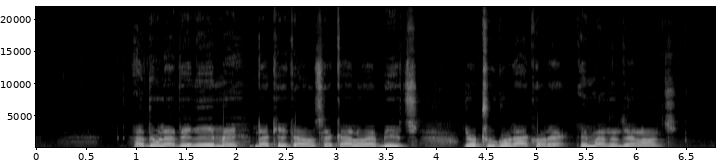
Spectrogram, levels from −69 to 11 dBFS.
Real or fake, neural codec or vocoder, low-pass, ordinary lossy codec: real; none; none; none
